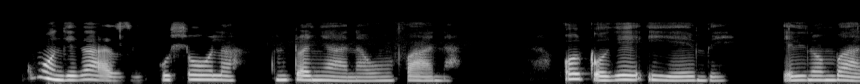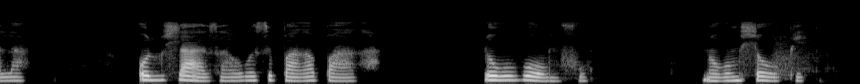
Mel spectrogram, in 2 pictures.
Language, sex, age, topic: North Ndebele, female, 25-35, health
